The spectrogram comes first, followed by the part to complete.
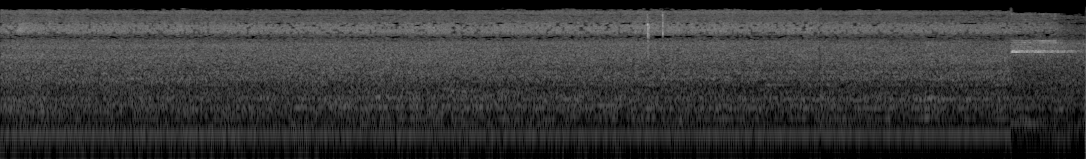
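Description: Steady room noise: a low, unchanging machine hum under an even hiss.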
